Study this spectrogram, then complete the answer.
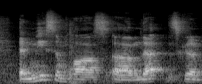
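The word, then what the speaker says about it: mise en place: they're spending time uh more quality me PL that's spelled m i s e e n p l a c e and Mis and plas um that is going to be one of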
